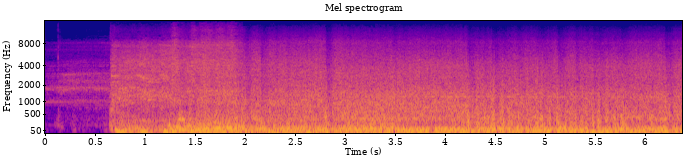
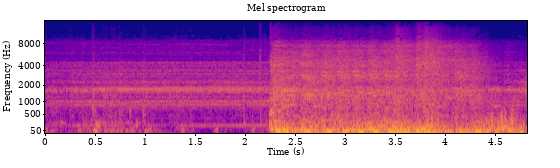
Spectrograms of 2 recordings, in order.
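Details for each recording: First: Thorp T-18 homebuilt airplane, unrun for about six months, with fresh fuel and a new starter; after another prime, with throttle cracked, the engine catches and settles into a strong, steady low roar with heavy prop wash, running normally. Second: Thorp T-18 homebuilt airplane engine, unrun about six months, fresh fuel, new starter, primed, mixture rich, throttle cracked: slow uneven cranking bursts into loud firing that fades again; catching but won't keep running.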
